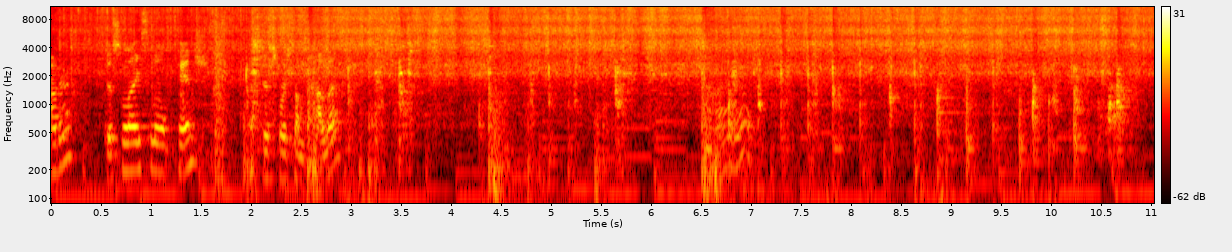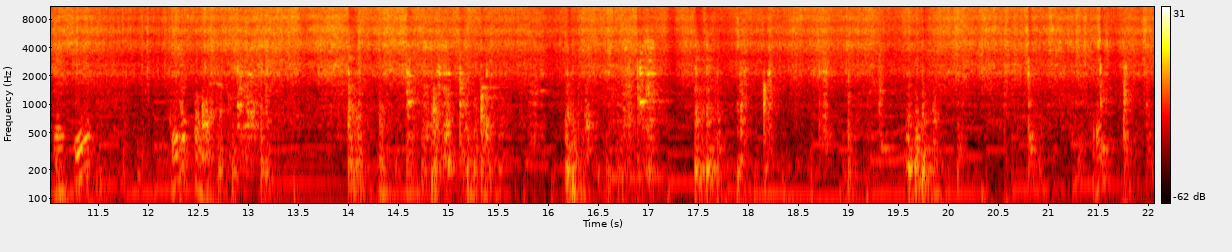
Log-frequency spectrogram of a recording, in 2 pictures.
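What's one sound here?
A wooden spatula scrapes and knocks against a pan as rice is stirred.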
